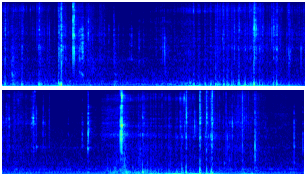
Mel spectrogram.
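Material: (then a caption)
Soap. A solid oval bar of dry blue Fa soap, held in the palm, is shaved with a metal utility knife blade. Steady dry scraping and crisp crumbly crackles are heard as flakes crumble off, with a low rumble underneath and sharp bright clicks scattered throughout.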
